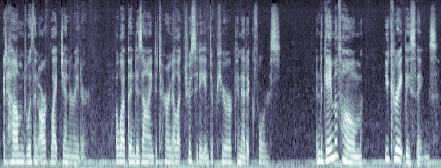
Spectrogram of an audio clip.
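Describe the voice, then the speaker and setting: A woman giving scripted, dramatic narration as a storyteller, solemn and measured in short phrases. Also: sits low, a little hiss or hum. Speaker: narrator and solo game player.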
